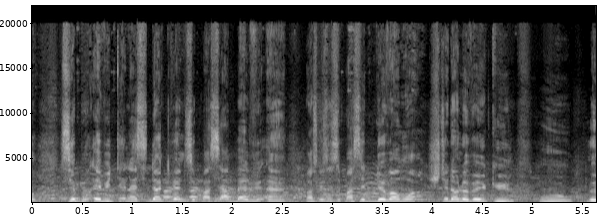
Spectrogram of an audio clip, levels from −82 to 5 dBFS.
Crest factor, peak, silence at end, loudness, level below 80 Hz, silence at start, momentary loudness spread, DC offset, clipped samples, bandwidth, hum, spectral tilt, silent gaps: 16 dB; 0 dBFS; 0 s; -16 LUFS; -48 dBFS; 0 s; 9 LU; under 0.1%; under 0.1%; over 20 kHz; none; -4 dB/octave; none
